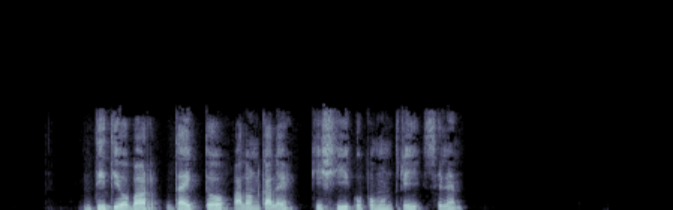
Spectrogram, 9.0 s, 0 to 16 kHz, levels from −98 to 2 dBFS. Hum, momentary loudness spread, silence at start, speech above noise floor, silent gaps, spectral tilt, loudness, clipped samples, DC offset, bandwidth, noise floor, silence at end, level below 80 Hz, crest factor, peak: none; 11 LU; 1.1 s; 55 dB; none; -6 dB/octave; -26 LUFS; under 0.1%; under 0.1%; 8 kHz; -80 dBFS; 2.85 s; -66 dBFS; 20 dB; -8 dBFS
